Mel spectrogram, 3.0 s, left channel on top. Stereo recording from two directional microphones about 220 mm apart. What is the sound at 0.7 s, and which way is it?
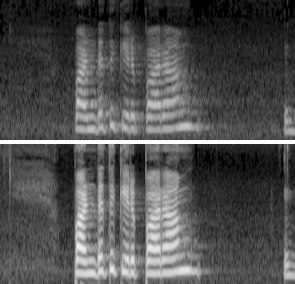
A woman's voice, 50° right (ahead or behind).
